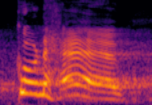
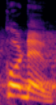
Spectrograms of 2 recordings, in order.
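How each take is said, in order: First: 'Have' is said in full with 'h'. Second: 'Have' is reduced to a weak 'av'.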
